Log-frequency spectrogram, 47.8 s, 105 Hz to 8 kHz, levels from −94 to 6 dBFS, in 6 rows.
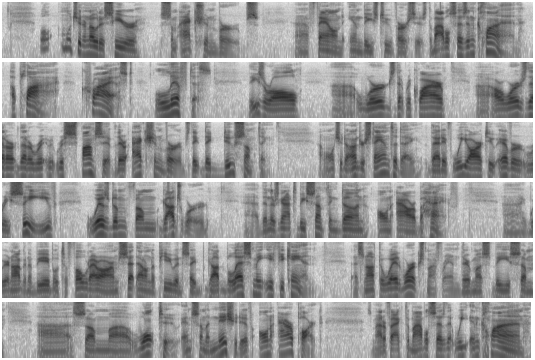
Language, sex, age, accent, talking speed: English, male, 40-59, American, 170 wpm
